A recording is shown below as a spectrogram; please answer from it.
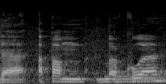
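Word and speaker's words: Apam Berkuah: And Apom Berkua, did I say that right? That's right. Fantastic. I got the pronunciation down.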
